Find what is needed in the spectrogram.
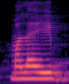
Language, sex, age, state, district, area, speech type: Nepali, female, 18-30, West Bengal, Kalimpong, rural, spontaneous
